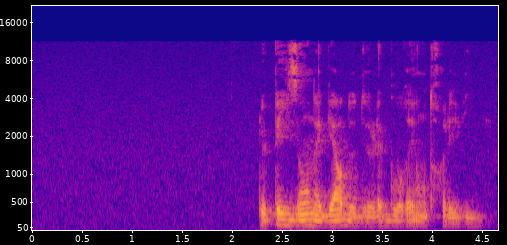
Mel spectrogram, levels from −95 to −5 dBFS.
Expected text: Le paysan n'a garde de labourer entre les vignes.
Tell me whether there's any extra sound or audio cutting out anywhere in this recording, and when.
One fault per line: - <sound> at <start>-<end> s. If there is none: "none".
none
